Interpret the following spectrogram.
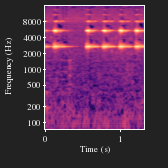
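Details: Low-cost desktop RFID reader streaming reads of two tags to a cloud database: short high beeps about every fifth of a second, quiet room behind; reader logging tag reads normally.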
